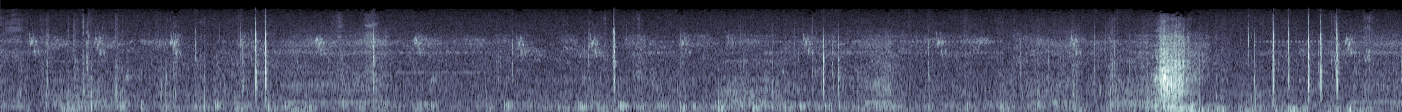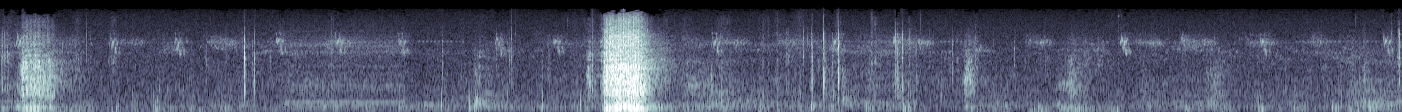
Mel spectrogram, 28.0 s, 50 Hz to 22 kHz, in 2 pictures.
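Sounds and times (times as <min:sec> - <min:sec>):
light clicks and hoof steps: 0:00.0 - 0:28.0
horse snorting through nostrils: 0:10.4 - 0:12.1, 0:14.1 - 0:14.8, 0:19.9 - 0:20.8.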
